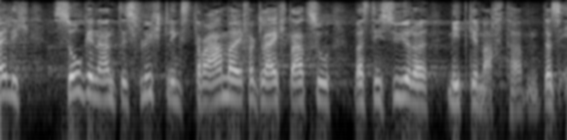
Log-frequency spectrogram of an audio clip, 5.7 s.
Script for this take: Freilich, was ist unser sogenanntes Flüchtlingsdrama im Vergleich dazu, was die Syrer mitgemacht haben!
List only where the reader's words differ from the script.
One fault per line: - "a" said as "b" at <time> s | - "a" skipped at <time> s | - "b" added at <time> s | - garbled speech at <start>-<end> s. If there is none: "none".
- "was ist unser" skipped at 0.3 s
- "im" skipped at 2.4 s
